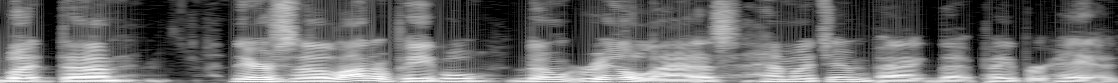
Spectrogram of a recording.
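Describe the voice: Speaking at a fairly slow pace, the man has a medium pitch, a slightly mellow tone and ordinary pitch variation.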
